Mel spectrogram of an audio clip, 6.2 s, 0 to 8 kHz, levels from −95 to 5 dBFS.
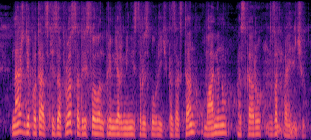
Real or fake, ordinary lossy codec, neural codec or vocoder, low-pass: fake; none; codec, 16 kHz, 4.8 kbps, FACodec; none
